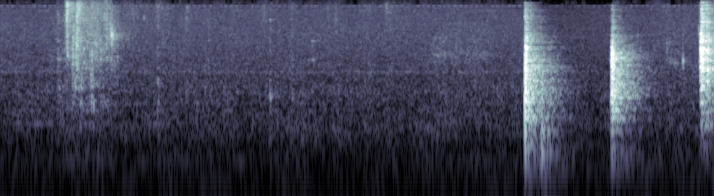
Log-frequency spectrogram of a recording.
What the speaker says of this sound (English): at this point, we're gonna add the lima beans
